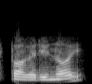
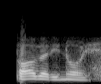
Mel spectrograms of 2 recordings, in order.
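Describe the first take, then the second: No difference in how they are said.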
